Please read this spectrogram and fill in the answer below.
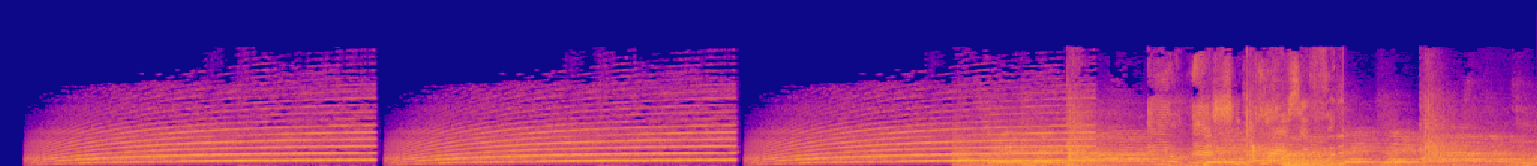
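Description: A siren-like wind-up sound effect played three times in a row: each one climbs in pitch, levels off and cuts off abruptly. From about six seconds in, a loud noisy stretch with sharp knocks takes over.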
